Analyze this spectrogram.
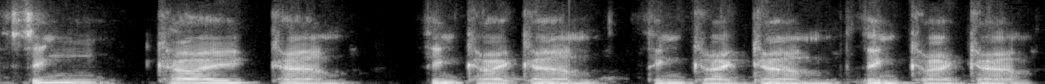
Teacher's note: the consonant has moved on it's joined with the vowel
